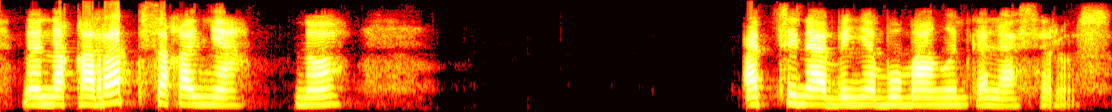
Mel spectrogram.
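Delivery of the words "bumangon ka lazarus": normal talking voice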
